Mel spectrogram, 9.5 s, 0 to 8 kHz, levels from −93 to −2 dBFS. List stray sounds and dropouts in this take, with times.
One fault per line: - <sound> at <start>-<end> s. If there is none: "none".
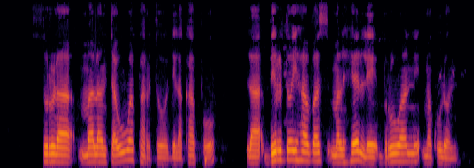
none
